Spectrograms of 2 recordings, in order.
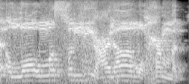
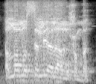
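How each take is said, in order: First: اللہم صلی علی محمد very slow, every letter full and long vowels held; correct Arabic articulation. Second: اللہم صلی علی محمد with light, unrounded sounds, run together casually; majhool everyday pronunciation. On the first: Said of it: "یہ لفظ ہے". (تجوید کے ساتھ ٹھہر کر اللہم صلی علی محمد) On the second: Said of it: "ان کی عربی بھی مجہول ہوتی ہے". (مجہول لہجے میں سادہ اللہم صلی علی محمد) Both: Shown as a demonstration.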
